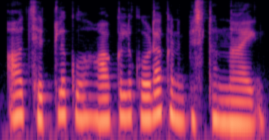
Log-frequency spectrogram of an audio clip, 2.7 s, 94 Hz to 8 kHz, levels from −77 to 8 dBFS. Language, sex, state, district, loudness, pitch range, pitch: Telugu, female, Telangana, Hyderabad, -16 LUFS, 175-200 Hz, 185 Hz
